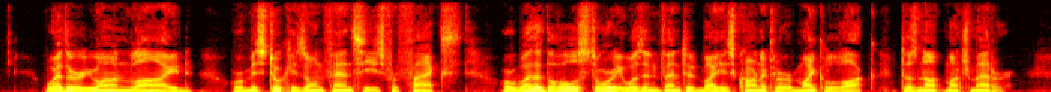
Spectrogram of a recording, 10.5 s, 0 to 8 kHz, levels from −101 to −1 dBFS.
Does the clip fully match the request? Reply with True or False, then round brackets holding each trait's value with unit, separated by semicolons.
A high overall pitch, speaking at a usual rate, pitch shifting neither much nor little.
False (105 Hz; 150 wpm; 3.7 semitones)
